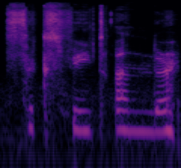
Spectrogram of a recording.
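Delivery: slow spooky whisper. Pretend. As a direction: breathe it like a graveside secret. Spooky joke about burial.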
